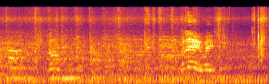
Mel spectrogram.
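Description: A child's voice singing short wavering phrases over backing music.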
